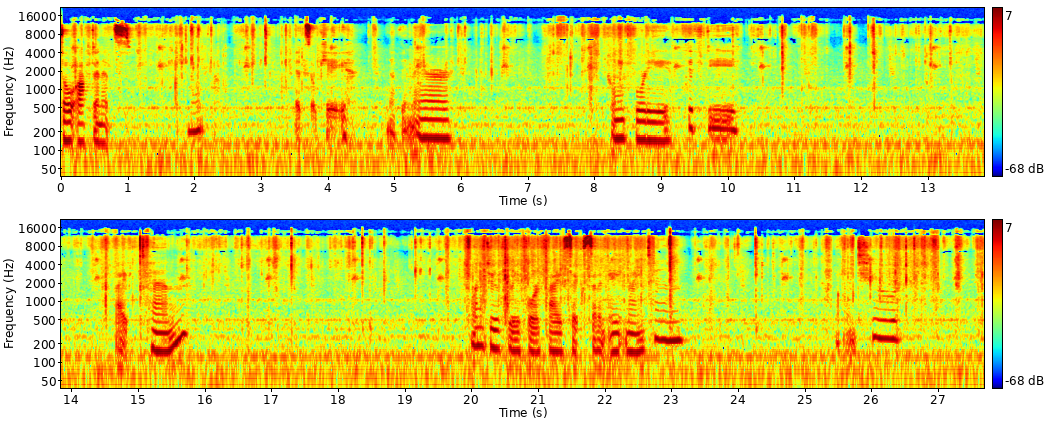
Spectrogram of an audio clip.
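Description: Paper bills rustle and crinkle as they are handled and counted.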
